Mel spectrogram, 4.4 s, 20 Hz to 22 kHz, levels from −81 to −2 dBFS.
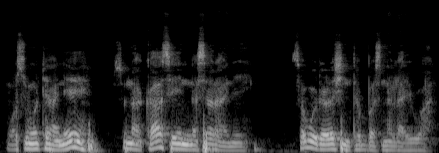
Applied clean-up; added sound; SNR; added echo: none; none; none; none.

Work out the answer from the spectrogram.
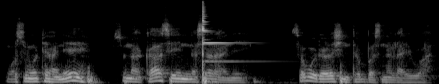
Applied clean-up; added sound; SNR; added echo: none; Glass; -2 dB; none.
